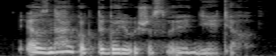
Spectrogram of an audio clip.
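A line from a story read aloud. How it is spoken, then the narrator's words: Quiet. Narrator (Russian): тихо произнес он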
